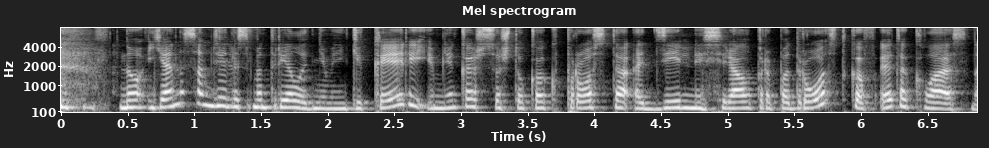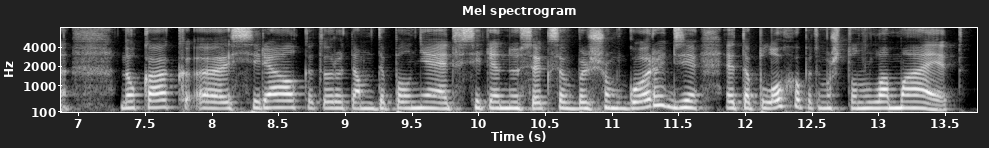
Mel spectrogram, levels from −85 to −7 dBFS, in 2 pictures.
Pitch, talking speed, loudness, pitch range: 225 Hz, 165 wpm, -15 LUFS, 215-240 Hz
